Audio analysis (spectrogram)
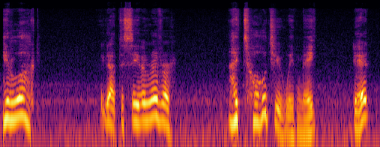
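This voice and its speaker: Man acting a mellow, regretful dying boy. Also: high-pitched, sing-song, breathy edge, heavily acted. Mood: fading, wistful. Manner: pained, halting delivery. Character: dying, regretful teenage boy confessing tenderly. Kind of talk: amateur dramatic script read. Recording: noisy home microphone recording.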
